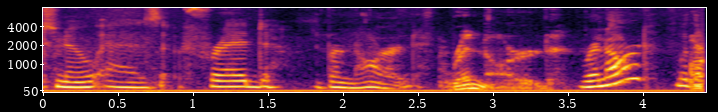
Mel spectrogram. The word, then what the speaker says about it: Renard: Renard.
